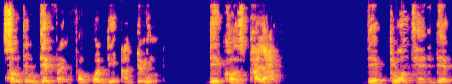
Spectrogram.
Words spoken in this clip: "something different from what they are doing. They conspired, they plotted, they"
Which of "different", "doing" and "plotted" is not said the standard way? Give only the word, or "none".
none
